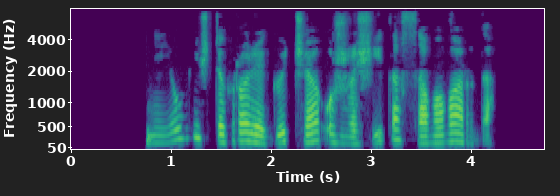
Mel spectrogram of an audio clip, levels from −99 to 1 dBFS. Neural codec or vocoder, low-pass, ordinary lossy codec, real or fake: none; 7.2 kHz; MP3, 48 kbps; real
